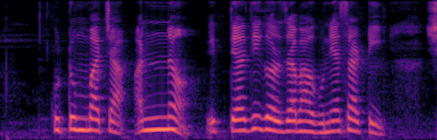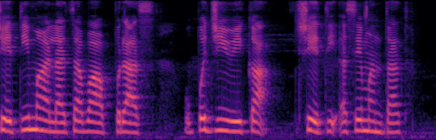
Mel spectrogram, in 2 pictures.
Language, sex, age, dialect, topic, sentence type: Marathi, female, 36-40, Standard Marathi, agriculture, statement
